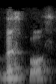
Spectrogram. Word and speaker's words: Lesbos: the moira camp in lesvos or lesbos depending on how you pronounce it there's an outbreak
